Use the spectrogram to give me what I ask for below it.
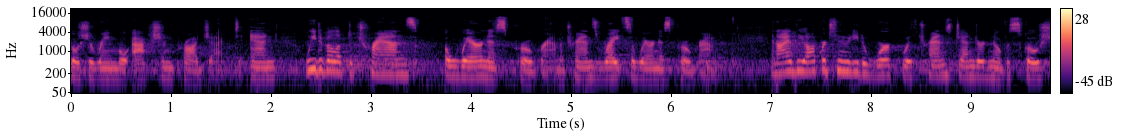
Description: A female adult is speaking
